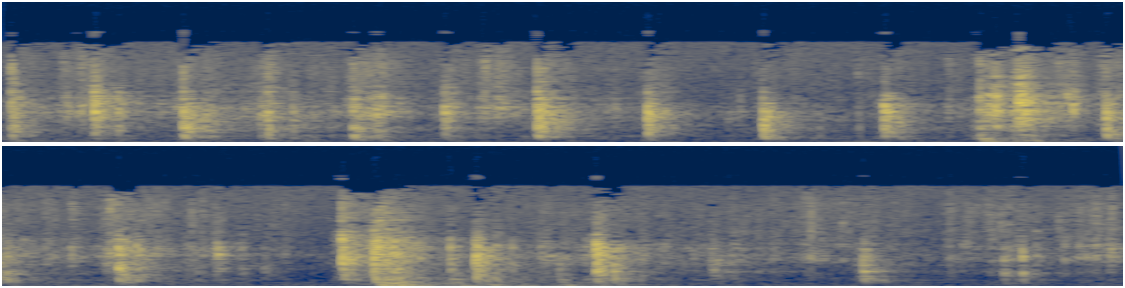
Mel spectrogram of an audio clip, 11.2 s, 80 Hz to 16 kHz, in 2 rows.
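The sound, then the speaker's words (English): The front door of a police station house opens with a thud, then steady footsteps tread up a flight of stairs to the detective squad in an even rhythm, with another heavier bump partway through. Nobody speaks. “Carrying a paper bag, he walked in the front door of the station house, through the back room, and up the stairs to the 21st Detective Squad.”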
